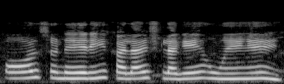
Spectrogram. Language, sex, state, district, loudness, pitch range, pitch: Hindi, female, Madhya Pradesh, Bhopal, -14 LUFS, 265-290 Hz, 275 Hz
